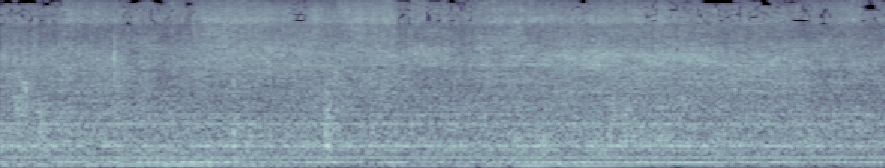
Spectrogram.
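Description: Soya chunks frying in masala in a non-stick pan, sizzling with a steady hiss as a spatula stirs them.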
